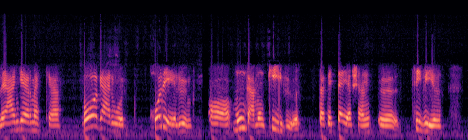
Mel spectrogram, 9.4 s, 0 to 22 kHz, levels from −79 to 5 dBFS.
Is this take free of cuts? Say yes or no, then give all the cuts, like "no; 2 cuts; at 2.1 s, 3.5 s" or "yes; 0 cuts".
no; 1 cut; at 4.0 s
